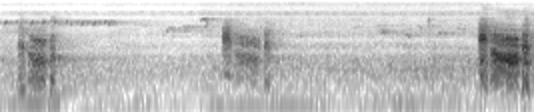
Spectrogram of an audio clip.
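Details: Gray langurs, ever watchful, give loud, harsh, barking alarm calls in short bursts about every two seconds, alerting to a dhole pack treeing a leopard.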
